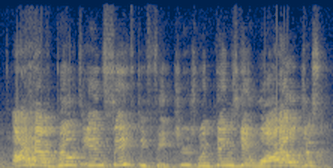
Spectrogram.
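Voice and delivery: high, mock-cheerful safety pitch; product pitch voice. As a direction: sell it like a ride announcer. Handles speaking like an ad.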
